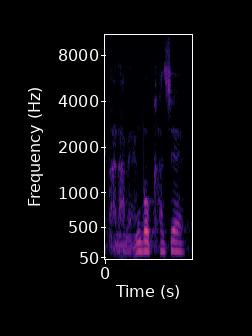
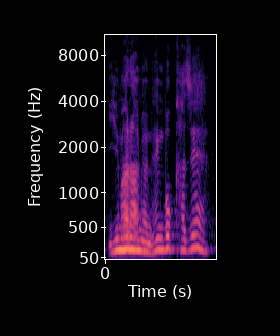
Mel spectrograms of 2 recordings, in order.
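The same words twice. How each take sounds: First: Quiet. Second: Loud, lifted 이만하면 행복하제 for the crowd to echo; rousing preacher's call-and-response; loud call to repeat. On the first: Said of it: "여러분 행복하신가요?". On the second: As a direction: call it out so the congregation can repeat. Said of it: "우리 한번 해보십시다". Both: Shown as a demonstration.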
